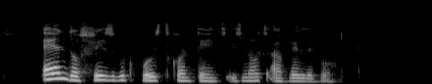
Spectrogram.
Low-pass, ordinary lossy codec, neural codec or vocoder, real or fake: 7.2 kHz; none; codec, 24 kHz, 6 kbps, HILCodec; fake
